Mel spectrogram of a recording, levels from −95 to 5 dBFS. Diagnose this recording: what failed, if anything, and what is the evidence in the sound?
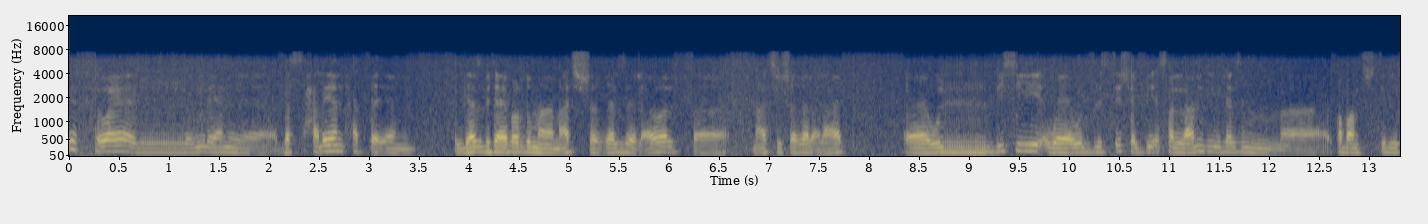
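The speech sounds rough and raspy from start to finish, with a gritty edge and a hissy, synthetic top end. Nothing is present above about 7.3 kHz, and the room noise sits about 18 dB below the speech. The fault is at the codec stage: AMR wideband (HD Voice) coding at one of its lowest rates, which fits the 8.85 kbit/s mode. At that rate the pulse-driven vocal tract model is too coarse to reproduce the voice cleanly, and the band above 6.4 kHz is filled with shaped noise.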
